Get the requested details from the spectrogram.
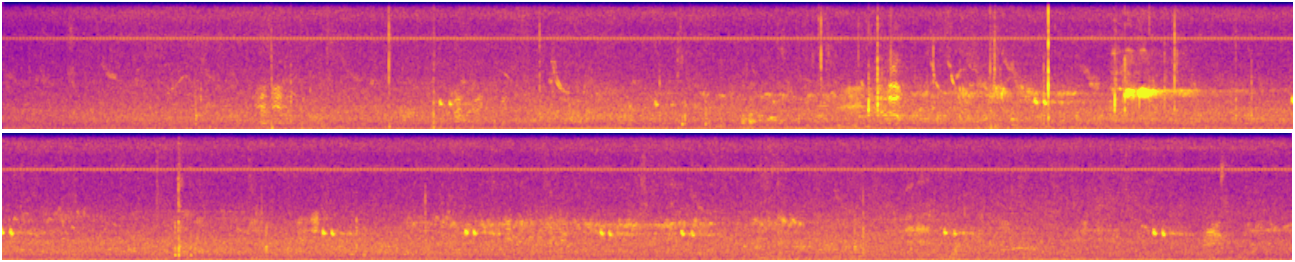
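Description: Young men shout to each other across an open field.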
